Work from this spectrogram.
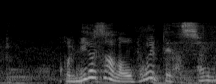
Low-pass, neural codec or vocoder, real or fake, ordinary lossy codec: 7.2 kHz; codec, 44.1 kHz, 3.4 kbps, Pupu-Codec; fake; AAC, 48 kbps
